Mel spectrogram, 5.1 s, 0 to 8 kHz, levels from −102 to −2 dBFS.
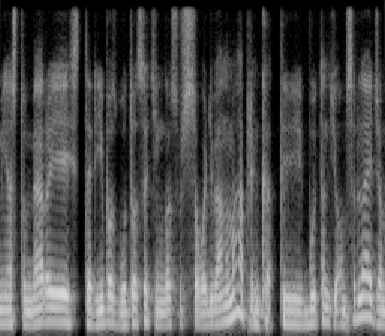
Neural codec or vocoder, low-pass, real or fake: codec, 24 kHz, 0.9 kbps, DualCodec; 7.2 kHz; fake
